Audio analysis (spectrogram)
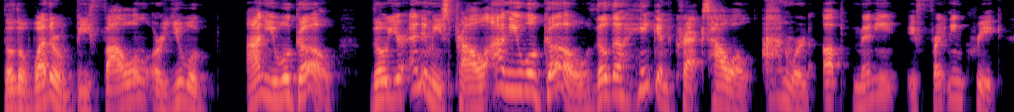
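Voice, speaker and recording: A man reading a rhyming children's book aloud to schoolchildren in an expressive, sing-song way, drawing out words for emphasis. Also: fairly high pitch, a little slow, husky. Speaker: storybook reader for schoolchildren.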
